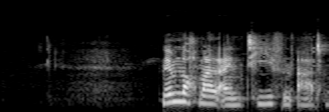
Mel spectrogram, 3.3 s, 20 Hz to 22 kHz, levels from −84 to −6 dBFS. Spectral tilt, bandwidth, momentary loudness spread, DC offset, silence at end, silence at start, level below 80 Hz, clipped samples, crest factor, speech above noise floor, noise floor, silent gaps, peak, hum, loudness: -1 dB/octave; 8 kHz; 10 LU; under 0.1%; 0 s; 1.6 s; -86 dBFS; under 0.1%; 22 dB; 41 dB; -63 dBFS; none; -2 dBFS; none; -21 LUFS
